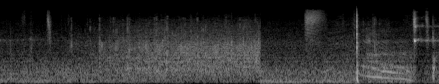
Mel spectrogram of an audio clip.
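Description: Stadium crowd applauding, swelling and then cut off abruptly a little over halfway through. Near the end there is a sharp knock and a short falling squeak.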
